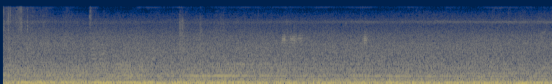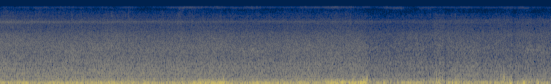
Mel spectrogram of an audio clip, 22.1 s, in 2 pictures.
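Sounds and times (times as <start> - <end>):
wind buffeting microphone: 6.2 - 22.0.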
